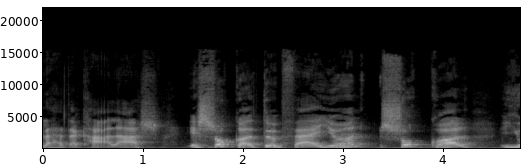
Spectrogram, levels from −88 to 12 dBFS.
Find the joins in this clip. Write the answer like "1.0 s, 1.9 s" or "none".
1.3 s, 2.4 s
